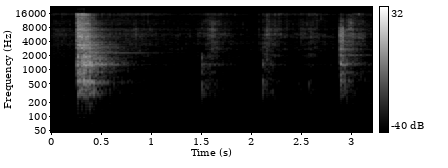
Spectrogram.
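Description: A lid set onto a cooking pot left on a low flame: one loud metallic clatter, then three softer knocks and rattles spaced about a second apart, close by with no talking.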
